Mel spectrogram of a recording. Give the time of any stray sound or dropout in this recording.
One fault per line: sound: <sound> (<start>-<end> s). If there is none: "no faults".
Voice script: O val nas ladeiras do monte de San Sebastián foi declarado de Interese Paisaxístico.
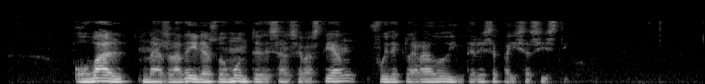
no faults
